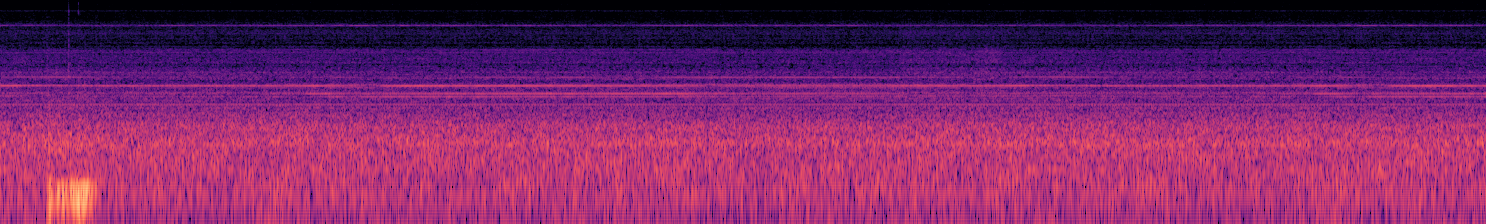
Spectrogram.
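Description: Jet engine roar from a fast jet taking off along a taxiway in the DCS combat flight simulator, a steady broadband rumble and whine holding evenly throughout with no talk.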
